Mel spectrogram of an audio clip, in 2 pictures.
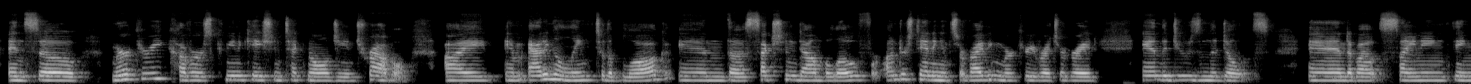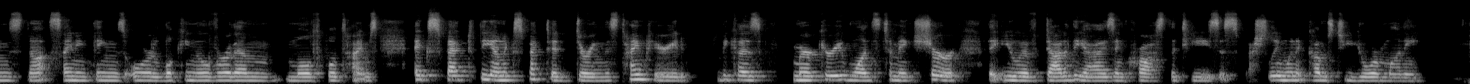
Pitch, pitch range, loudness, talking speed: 185 Hz, 180-195 Hz, -24 LUFS, 155 wpm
